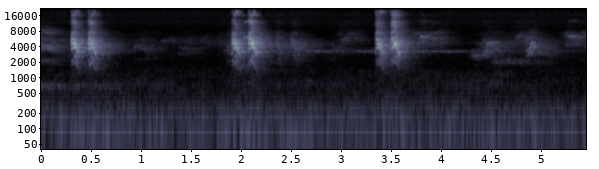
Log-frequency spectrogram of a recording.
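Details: Early February morning, a male house sparrow chirping: three strong paired chirps about 1.6 seconds apart, then a thin steady whistle-like tone and softer scattered notes toward the end.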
